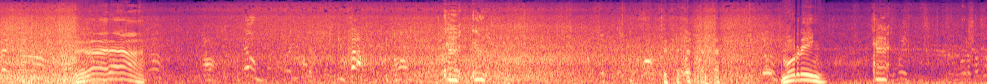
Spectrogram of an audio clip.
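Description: Men call out to each other outdoors.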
